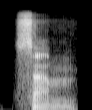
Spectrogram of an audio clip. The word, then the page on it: sum: British English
